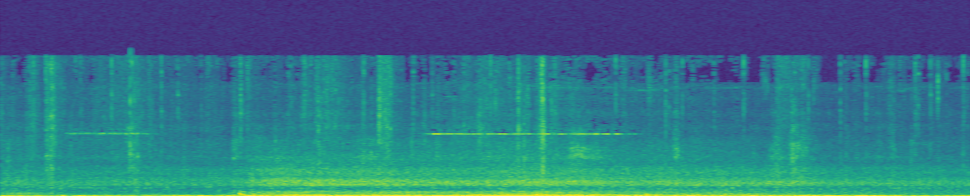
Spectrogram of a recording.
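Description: City street traffic: a steady low rumble, with a car passing by and swelling louder from about two and a half to six and a half seconds in.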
